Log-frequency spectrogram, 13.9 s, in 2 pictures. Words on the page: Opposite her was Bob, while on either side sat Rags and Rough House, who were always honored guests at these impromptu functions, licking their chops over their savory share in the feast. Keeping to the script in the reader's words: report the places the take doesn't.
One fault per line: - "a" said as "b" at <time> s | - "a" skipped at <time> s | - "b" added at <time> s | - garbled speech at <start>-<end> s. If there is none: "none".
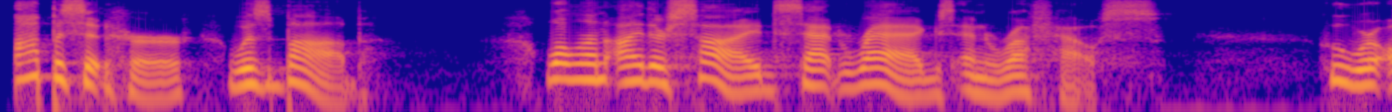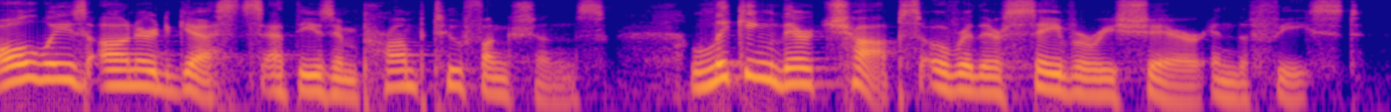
none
